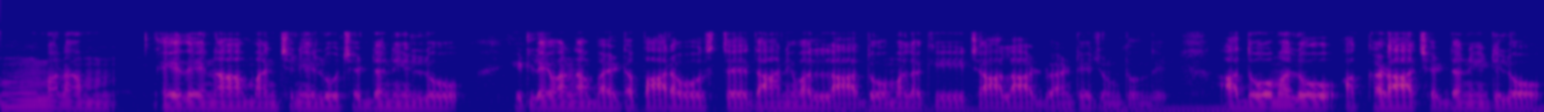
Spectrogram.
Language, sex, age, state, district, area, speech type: Telugu, male, 18-30, Telangana, Vikarabad, urban, spontaneous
